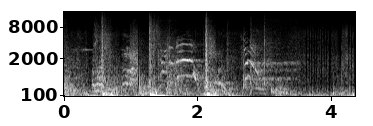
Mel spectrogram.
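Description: A violent struggle: several heavy thumps and blows, with strained grunts and cries in between, one at about the middle and another near three seconds in.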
